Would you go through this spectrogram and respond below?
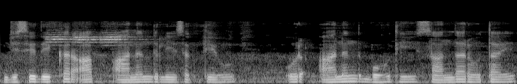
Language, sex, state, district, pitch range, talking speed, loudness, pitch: Hindi, male, Madhya Pradesh, Dhar, 110-125 Hz, 160 wpm, -18 LUFS, 115 Hz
